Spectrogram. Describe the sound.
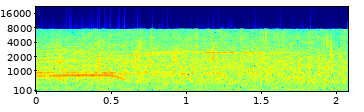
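An audience at a stage show breaks into applause for a performer, with thick, continuous clapping at an even level throughout.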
